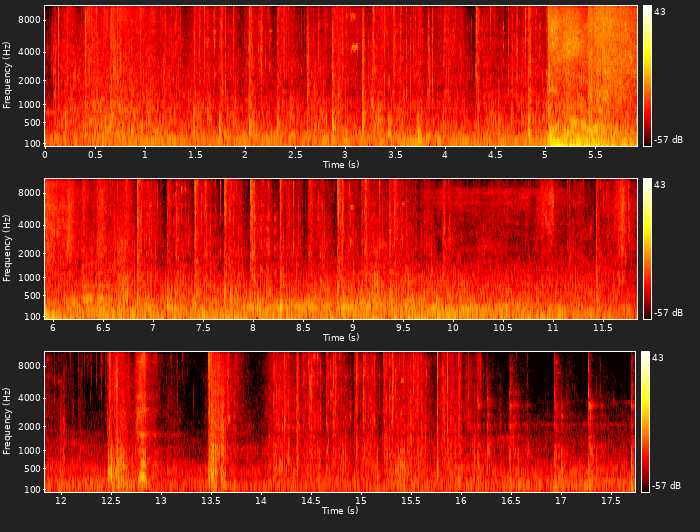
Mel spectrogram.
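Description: Footsteps patter quickly over grass and stone.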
